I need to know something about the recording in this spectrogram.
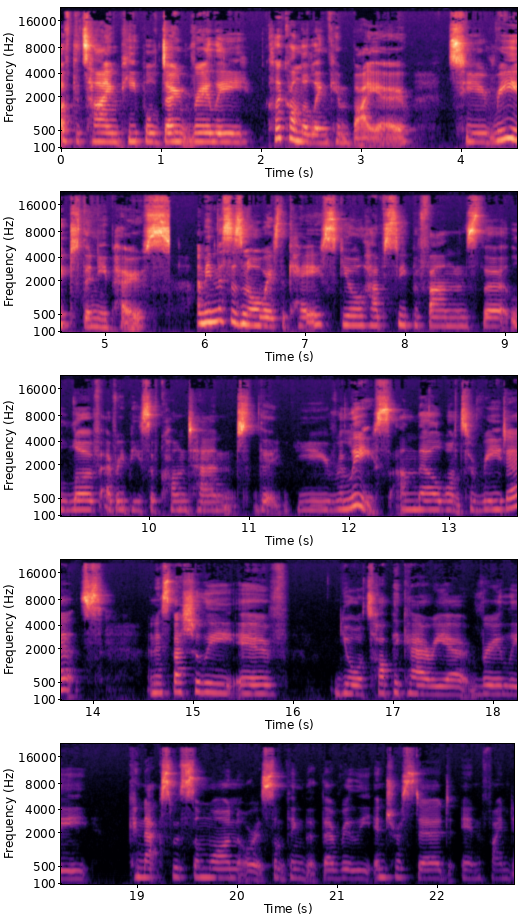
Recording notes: huge apologies as there have been some volume-related technical issues in this podcast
